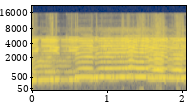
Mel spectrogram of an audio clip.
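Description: A female voice singing a ghazal, holding a long note that steps up in pitch about half a second in and wavers slightly as it is held.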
